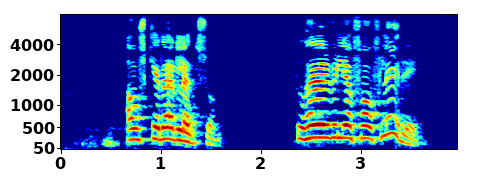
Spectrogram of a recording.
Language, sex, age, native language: Icelandic, female, 18-19, Icelandic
